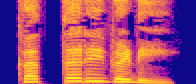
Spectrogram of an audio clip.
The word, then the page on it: ಖುದ್ರಗೇಡಿ: khudragēḍI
